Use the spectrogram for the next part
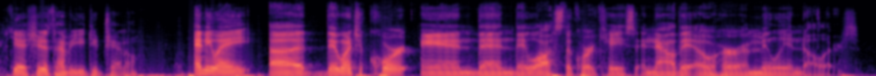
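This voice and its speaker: A man's voice: on the low side, steady tone, brisk, fairly bright tone, smooth, no room sound. A man co-hosting a podcast, telling a story in casual chat with a rambling, joking, self-deprecating manner. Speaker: podcast co-host.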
